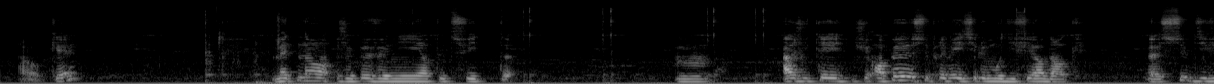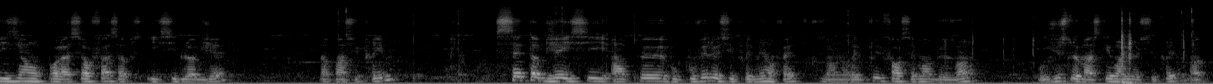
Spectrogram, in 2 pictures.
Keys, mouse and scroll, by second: 2.4-2.7 scroll down 1, 2.7 space, 5.3-6.2 drag, 7.1 click, 7.6 click, 10.3 click, 15.6 click, 16.3-17.8 middle drag, 17.8 right click, 18.5-21.9 middle drag.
